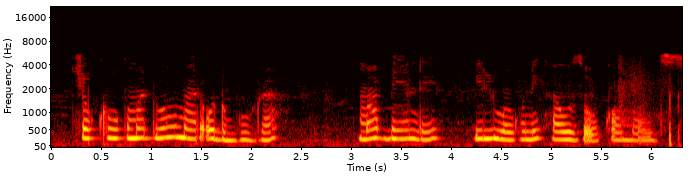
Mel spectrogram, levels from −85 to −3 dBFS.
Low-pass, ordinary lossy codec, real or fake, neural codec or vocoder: 5.4 kHz; none; real; none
